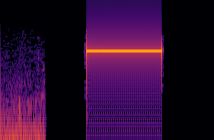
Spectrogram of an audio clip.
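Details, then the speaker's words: A single steady high-pitched electronic tone under a second after a brief rustle: power-on beep of a Philips HeartStart FRx automated external defibrillator after pressing the green on/off button, in a demonstration. "to start the defibrillator press the green on/off button and follow the heart start fr X's voice instructions"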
